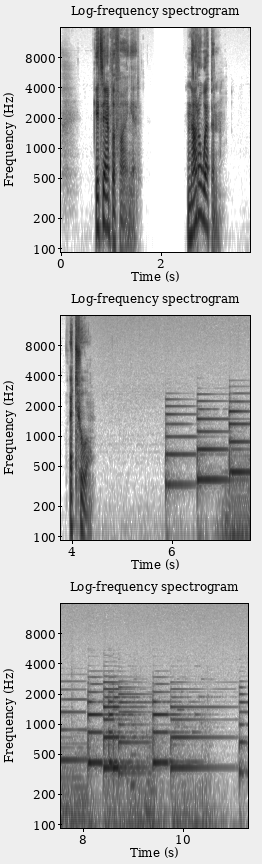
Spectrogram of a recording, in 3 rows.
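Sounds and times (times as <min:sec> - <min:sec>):
speech: 0:00.7 - 0:01.6, 0:02.5 - 0:03.2, 0:03.9 - 0:04.5
piano music generated by a computer algorithm: 0:05.5 - 0:11.2.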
